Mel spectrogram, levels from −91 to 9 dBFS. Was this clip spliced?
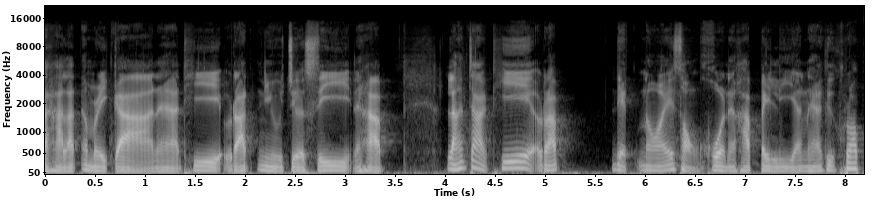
yes; 1 cut; at 6.8 s

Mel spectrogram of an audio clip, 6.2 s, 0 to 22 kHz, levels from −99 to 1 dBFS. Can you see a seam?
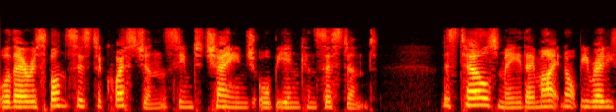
no; 0 cuts

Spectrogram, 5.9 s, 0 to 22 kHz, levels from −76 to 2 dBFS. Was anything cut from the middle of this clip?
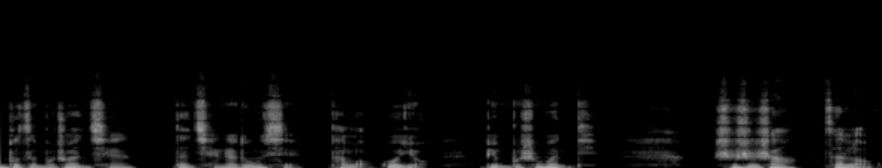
yes; 1 cut; at 4.6 s

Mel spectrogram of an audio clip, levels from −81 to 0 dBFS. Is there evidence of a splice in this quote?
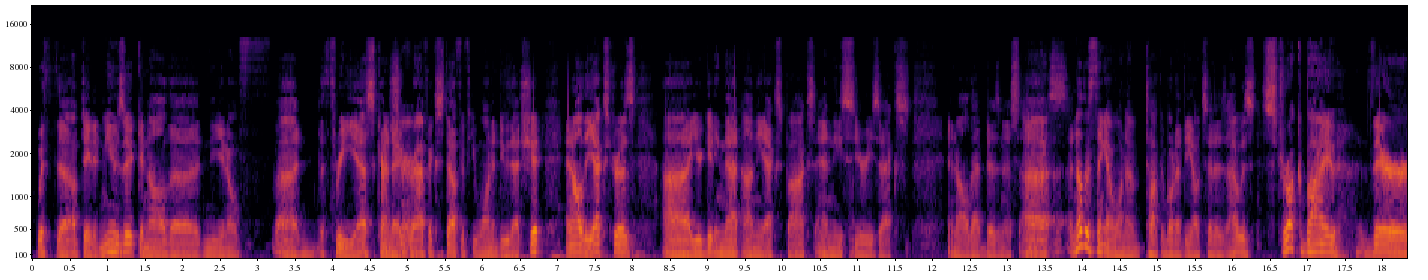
yes; 3 cuts; at 3.8 s, 14.8 s, 16.4 s

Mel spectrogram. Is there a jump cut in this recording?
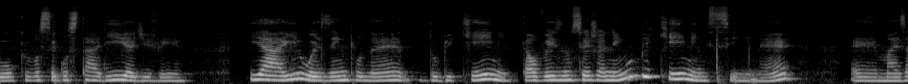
yes; 2 cuts; at 2.3 s, 5.2 s

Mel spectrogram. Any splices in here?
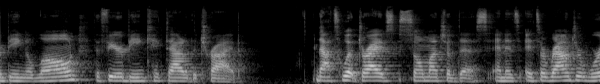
no; 0 cuts

